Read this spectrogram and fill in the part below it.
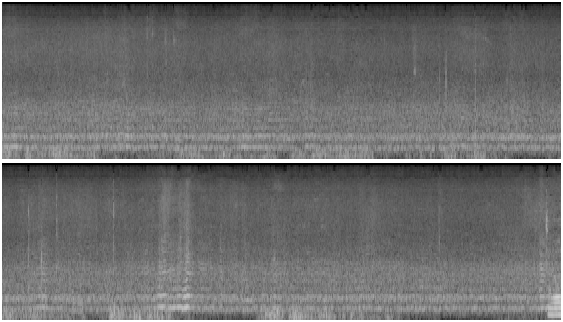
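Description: Honey bees buzz steadily around a beehive, a continuous droning hum from many insects at close range, fairly quiet and without any talking.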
